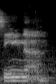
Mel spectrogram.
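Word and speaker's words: Cena: So, yeah, my great grandma's Yeah, my great grandma's um mom's name is Zena. Zena. Yeah, it's spelled C E N A, it's very interesting.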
